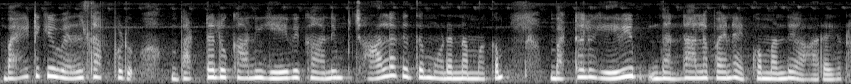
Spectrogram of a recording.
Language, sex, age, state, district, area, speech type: Telugu, female, 18-30, Telangana, Hyderabad, urban, spontaneous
